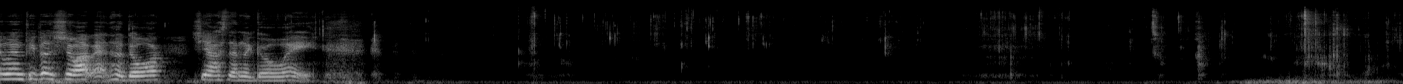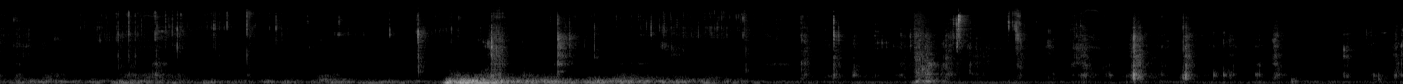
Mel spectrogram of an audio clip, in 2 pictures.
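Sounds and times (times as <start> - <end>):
crunchy chewing: 3.2 - 28.0.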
